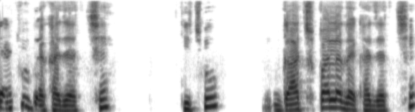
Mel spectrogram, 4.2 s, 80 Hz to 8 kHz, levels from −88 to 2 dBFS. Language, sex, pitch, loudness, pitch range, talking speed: Bengali, male, 160 Hz, -15 LUFS, 135-205 Hz, 100 wpm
